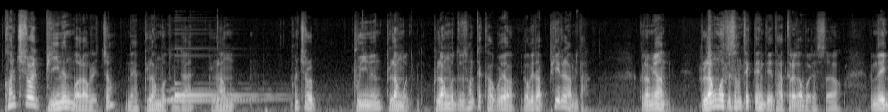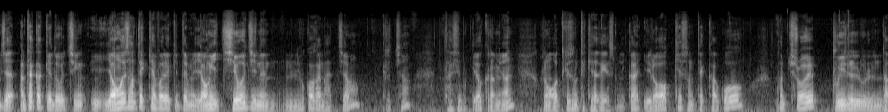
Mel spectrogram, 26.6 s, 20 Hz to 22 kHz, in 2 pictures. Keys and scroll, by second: 3.0 ctrl+b, 5.1 ctrl+v, 8.3 p, 20.2 u, 25.7 ctrl+v.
